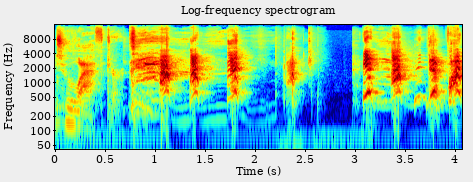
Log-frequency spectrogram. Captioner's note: laughs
